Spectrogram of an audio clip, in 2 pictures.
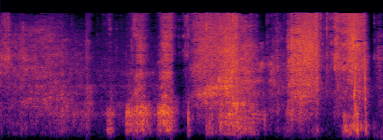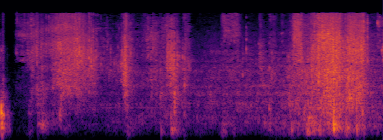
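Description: Cardboard scraping and rustling as a shoe box is dragged and lifted out of a tight-fitting shipping box, in uneven bursts.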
